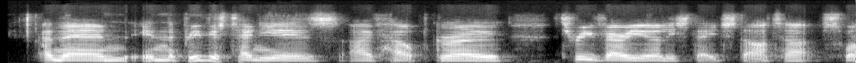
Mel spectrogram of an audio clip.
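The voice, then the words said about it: British accent. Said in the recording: “as you can probably tell by my accent. I'm from the UK.”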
